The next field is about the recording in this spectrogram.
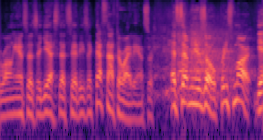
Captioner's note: laughter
